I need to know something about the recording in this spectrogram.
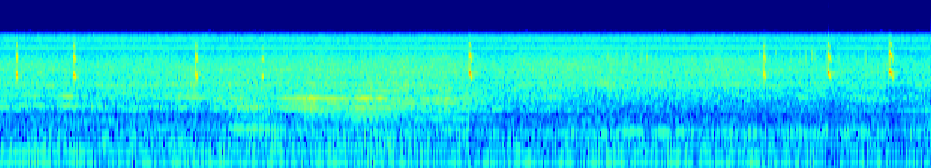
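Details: Short chirping peeps from a little male toad caught in a window well at a house, spaced irregularly across twelve seconds, roughly one every one to three seconds, against a low droning hum and soft background noise.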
